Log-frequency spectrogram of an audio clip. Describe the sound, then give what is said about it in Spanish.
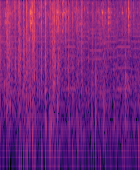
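The hooves of a horse being ridden clip-clop in a steady, repeated rhythm of sharp knocks, fairly loud and continuous throughout, with no voices over them. “Una tarde, el jinete don Silvio de Carranza y Góngora cabalgaba hacia su finca”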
